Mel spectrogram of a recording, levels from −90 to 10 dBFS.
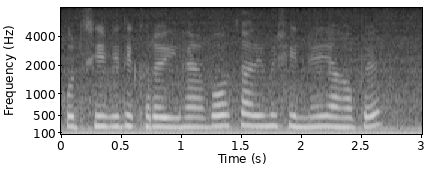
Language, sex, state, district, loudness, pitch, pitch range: Hindi, female, Punjab, Pathankot, -13 LUFS, 235 Hz, 225-250 Hz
